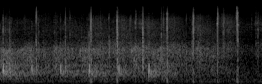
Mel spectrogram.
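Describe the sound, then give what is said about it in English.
An audience breaks into applause, a dense wash of clapping with sharp individual claps popping out irregularly over a steady crackle, moderately loud and without any talking. “Yes, that's worth applauding.”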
